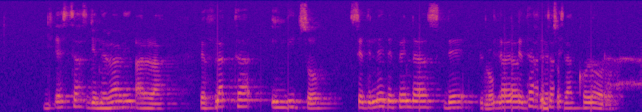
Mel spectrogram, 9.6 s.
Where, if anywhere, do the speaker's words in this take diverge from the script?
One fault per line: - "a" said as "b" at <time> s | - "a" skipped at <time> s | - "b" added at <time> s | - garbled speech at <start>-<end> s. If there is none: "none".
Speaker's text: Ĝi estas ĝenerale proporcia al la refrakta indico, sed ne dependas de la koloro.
- "proporcia" skipped at 2.0 s
- garbled speech at 7.3-8.5 s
